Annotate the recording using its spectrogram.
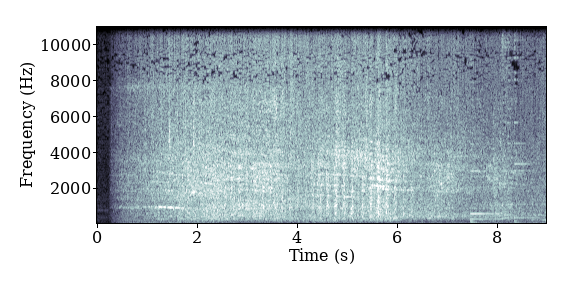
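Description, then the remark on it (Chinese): A northbound train clatters steadily along the rails, a loud, continuous rumble with rhythmic clicking from the wheels, and a low droning tone rises near the end. No one speaks. “在火车站买了北上的车票，可是中途我们就下车了。”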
